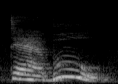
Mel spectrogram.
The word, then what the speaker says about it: taboo: So any word in English ending in double O, the last one, the last syllable will be told more strongly. Tattoo, taboo, things like that.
